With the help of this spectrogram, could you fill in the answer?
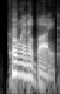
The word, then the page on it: coenobite: American English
